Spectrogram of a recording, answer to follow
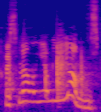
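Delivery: greedy badger. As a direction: relish the smell of treats.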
